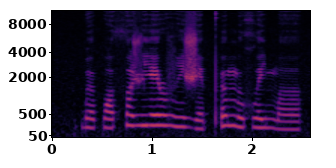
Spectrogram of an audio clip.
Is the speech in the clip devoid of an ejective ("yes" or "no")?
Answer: no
